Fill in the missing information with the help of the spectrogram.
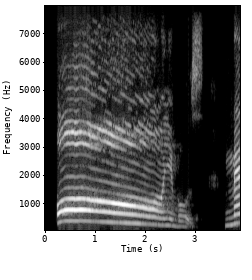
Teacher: Proparoxítona, a sílaba mais forte é a antepenúltima.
